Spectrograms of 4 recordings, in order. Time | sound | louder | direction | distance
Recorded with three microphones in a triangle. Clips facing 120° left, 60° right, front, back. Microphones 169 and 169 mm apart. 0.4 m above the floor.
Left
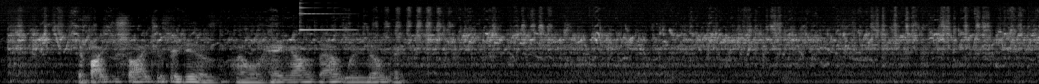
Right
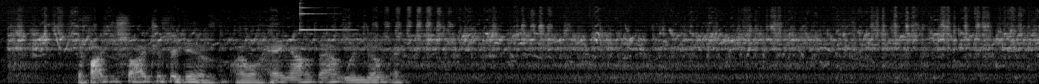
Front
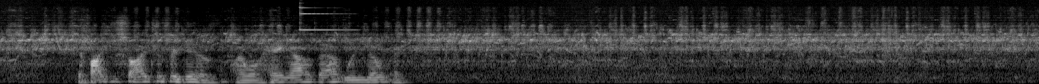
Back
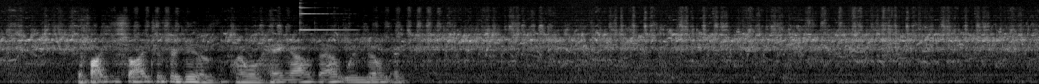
0.8 | a man speaking | right 1 dB, back 1 dB | 100° right | 1.1 m
3.0 | a bell | right 3 dB, even | 65° left | 0.7 m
